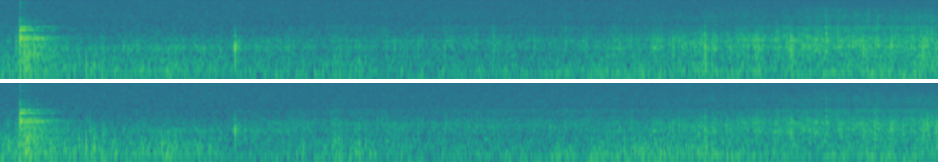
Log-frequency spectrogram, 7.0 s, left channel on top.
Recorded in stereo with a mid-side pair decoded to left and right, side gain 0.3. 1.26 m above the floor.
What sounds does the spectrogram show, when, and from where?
0.1 s a clink: 15° left, 7 m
